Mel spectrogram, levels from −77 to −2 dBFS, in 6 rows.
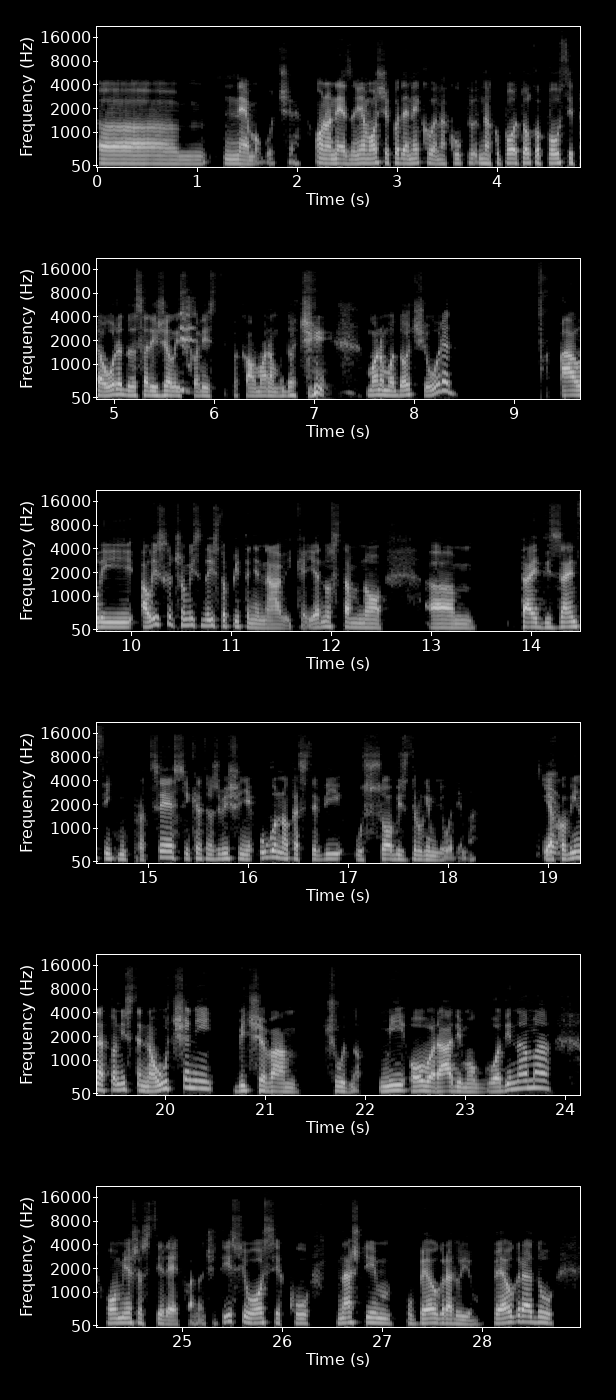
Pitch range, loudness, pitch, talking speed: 120-140 Hz, -28 LUFS, 130 Hz, 180 wpm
